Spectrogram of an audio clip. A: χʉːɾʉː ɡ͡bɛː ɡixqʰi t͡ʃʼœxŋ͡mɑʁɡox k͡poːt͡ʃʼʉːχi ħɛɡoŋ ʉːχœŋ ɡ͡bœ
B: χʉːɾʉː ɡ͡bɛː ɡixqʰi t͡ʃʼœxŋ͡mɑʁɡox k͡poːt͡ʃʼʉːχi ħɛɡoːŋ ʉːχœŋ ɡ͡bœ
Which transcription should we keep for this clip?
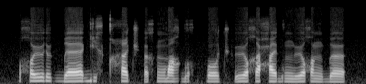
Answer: A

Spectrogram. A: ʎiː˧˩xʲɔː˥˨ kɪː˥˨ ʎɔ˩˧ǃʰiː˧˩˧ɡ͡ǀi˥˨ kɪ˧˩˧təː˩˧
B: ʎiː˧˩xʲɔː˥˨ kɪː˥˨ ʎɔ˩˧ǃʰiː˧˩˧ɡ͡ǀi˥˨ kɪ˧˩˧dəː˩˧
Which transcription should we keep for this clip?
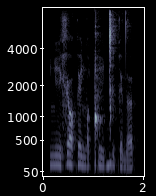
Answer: B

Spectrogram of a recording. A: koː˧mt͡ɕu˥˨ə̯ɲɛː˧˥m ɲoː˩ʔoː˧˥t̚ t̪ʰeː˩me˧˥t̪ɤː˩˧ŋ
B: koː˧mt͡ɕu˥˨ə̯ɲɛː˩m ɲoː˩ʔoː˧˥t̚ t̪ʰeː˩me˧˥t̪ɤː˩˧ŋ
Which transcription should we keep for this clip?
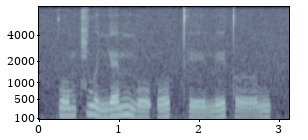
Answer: A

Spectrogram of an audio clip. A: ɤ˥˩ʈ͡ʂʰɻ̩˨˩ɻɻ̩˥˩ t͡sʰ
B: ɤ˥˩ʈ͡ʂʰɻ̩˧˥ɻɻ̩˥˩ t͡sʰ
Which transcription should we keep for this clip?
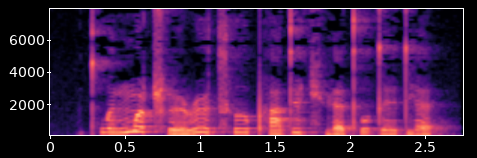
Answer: A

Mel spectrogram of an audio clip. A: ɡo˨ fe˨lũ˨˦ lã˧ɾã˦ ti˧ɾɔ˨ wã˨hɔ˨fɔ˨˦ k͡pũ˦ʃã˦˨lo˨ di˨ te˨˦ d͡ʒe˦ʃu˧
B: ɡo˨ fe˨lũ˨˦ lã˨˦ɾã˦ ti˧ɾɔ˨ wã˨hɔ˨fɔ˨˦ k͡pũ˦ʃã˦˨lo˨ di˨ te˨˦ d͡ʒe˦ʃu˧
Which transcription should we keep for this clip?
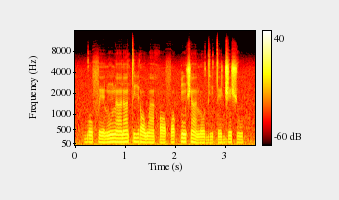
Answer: A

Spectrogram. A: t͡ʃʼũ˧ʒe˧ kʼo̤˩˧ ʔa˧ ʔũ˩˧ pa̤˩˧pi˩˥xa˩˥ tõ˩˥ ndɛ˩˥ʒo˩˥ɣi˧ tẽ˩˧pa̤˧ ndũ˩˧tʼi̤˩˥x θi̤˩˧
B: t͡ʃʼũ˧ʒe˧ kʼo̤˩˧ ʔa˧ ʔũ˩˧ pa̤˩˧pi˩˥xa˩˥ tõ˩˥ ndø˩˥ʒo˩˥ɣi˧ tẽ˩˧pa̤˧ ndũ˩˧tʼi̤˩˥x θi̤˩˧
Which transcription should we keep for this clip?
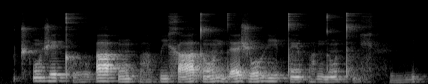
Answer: A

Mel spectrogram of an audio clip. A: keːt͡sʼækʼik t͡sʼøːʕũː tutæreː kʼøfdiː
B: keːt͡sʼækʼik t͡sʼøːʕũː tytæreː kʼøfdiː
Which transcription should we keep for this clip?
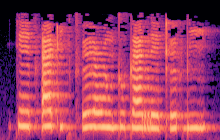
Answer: A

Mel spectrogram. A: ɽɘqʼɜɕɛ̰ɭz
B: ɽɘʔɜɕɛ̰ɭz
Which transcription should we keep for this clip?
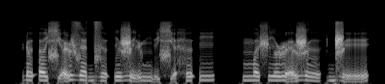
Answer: B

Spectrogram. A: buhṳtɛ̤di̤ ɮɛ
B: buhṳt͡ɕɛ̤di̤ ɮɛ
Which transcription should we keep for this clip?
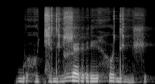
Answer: B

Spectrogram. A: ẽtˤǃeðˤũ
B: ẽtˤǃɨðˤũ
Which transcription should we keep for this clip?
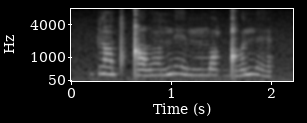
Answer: A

